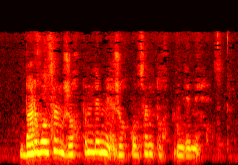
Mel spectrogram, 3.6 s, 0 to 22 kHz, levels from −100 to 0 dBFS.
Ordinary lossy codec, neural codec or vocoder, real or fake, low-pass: AAC, 32 kbps; none; real; 10.8 kHz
